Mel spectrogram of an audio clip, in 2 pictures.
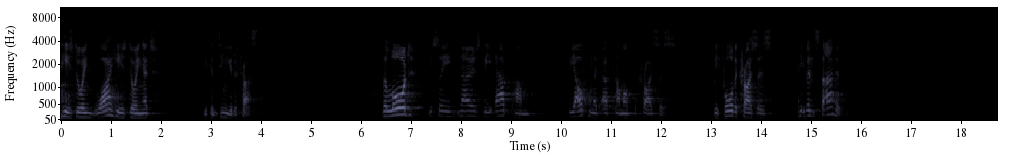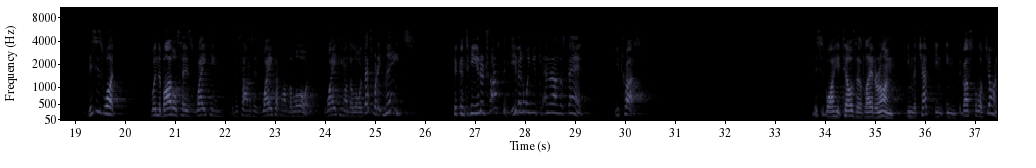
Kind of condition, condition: setting, large echoing room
